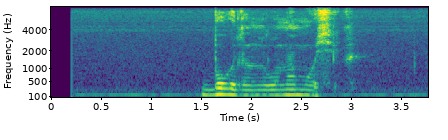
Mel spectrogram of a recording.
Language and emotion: Russian, neutral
